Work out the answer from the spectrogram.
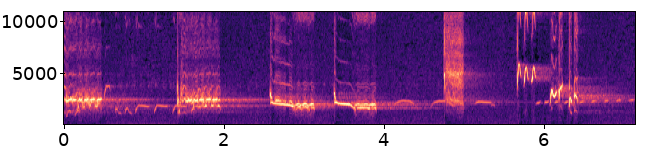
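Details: White-rumped shama singing as a model for other shamas: steady clear whistles interrupted by harsh raspy bursts and quick chattering notes in an uneven sequence.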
